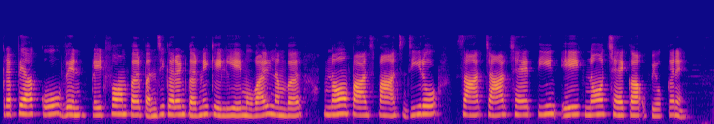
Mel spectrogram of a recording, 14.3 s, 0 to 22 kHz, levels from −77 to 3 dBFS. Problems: background sounds at intervals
